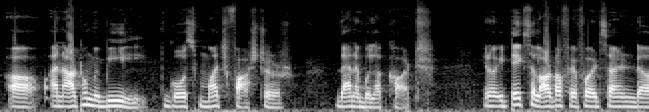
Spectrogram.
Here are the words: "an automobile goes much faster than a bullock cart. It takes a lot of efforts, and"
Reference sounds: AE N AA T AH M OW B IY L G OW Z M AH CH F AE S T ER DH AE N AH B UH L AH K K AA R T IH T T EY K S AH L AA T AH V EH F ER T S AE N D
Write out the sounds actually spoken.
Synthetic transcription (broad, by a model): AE N AA T AH M OW B IY L G OW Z M AH CH F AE S T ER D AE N AH B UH L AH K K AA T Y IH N T EY K S AH L AA T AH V EH F ER T S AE N D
